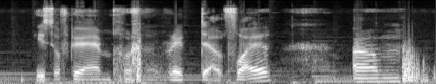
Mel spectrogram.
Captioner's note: chuckles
